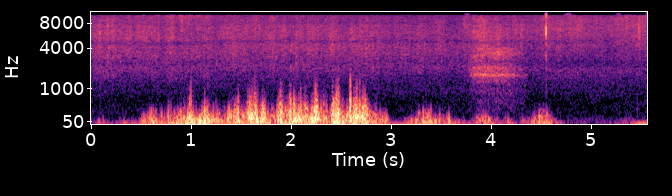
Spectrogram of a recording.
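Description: Dry crop stalks in a farmer's field rustle as someone walks along a path through the middle of it, in a series of dense, crackling swishes that build and run together, then thin out into a few softer, scattered rustles with no voices.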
